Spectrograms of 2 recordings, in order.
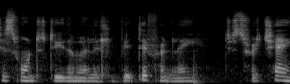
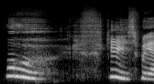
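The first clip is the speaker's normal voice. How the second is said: sudden high, loud oh, then a quick excuse me; startled excuse me; 10 semitones higher, 13 dB louder, slower than usual. Real, not acted. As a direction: caught off guard, blurting out an apology. Caught off guard mid-sentence.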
